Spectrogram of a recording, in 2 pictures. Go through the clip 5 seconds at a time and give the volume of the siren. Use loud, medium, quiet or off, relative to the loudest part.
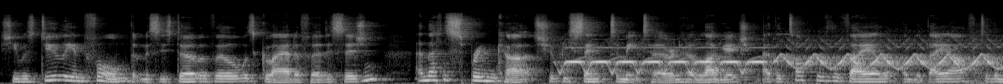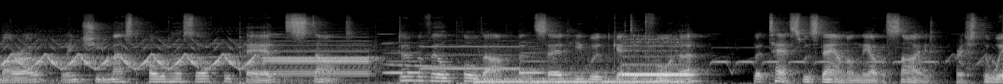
off, loud, loud, medium.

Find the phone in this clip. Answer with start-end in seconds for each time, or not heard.
14.8-17.0.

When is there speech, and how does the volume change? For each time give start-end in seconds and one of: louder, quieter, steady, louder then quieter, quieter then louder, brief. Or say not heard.
0.0-20.0 steady.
